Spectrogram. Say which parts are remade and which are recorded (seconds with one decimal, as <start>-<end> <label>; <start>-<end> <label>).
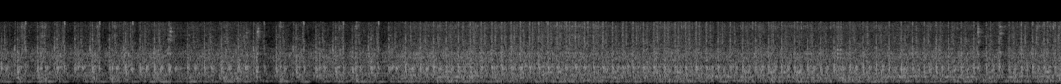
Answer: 0.0-1.8 recorded; 1.8-3.5 remade; 3.5-8.4 recorded; 8.4-10.0 remade; 10.0-10.6 recorded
